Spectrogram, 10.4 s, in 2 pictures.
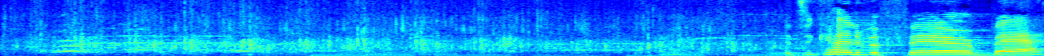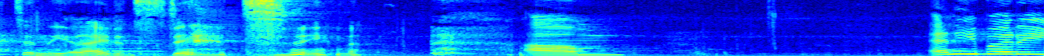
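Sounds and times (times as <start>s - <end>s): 
audience clapping: 0.0s - 4.6s
speech: 3.9s - 7.2s, 7.8s - 8.4s, 9.9s - 10.4s.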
